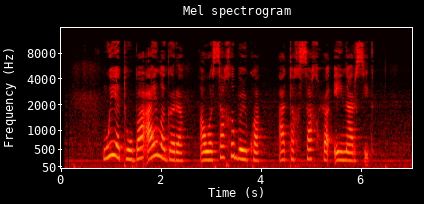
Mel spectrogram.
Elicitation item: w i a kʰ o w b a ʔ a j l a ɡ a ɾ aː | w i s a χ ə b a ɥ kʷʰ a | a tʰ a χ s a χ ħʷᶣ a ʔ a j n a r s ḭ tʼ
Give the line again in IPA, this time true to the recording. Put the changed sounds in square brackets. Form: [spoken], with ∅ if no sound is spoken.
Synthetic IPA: w i a [tʰ] o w b a ʔ a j l a ɡ a ɾ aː | w [a] s a χ ə b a ɥ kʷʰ a | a tʰ a χ s a χ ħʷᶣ a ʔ [e] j n a r s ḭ tʼ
